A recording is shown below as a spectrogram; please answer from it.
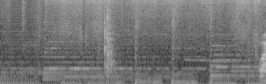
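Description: Background music over the light sizzle of flaxseed oil on a hot cast iron skillet as a cloth wipes it around the pan, with one short swish about one and a half seconds in.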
